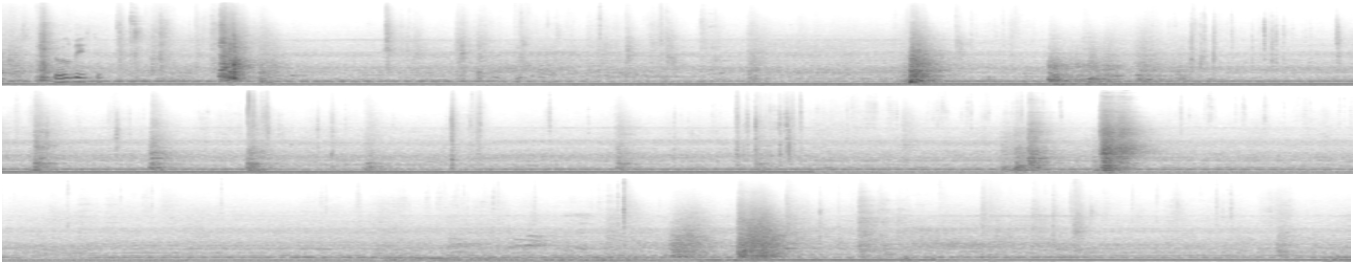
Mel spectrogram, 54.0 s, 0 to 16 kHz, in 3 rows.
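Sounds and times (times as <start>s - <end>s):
low machine hum: 0.0s - 54.0s.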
